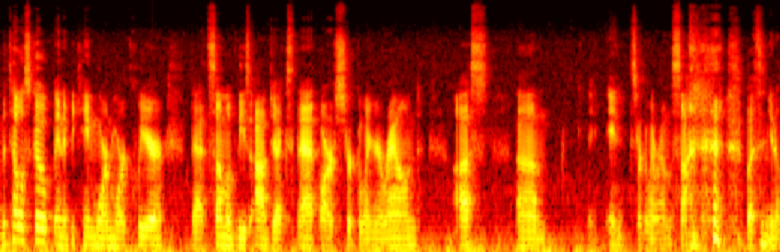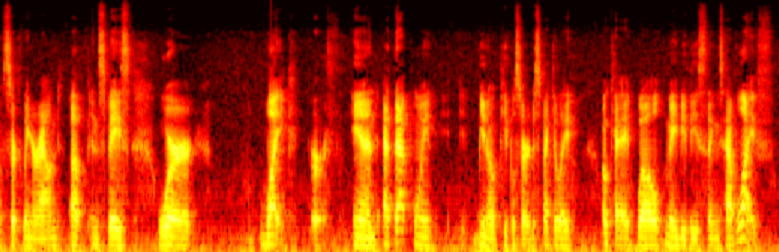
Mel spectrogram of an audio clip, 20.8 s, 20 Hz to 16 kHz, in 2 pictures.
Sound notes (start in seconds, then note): 9.1 laughs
